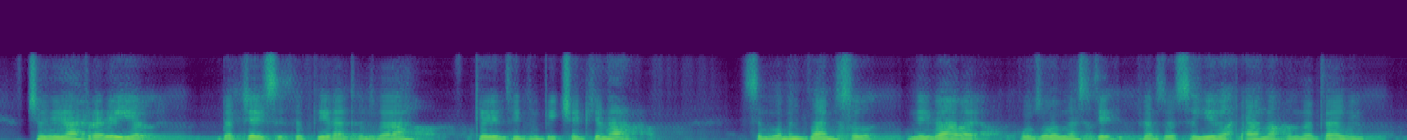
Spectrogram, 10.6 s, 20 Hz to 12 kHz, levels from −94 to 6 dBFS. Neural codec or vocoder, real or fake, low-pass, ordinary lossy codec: codec, 16 kHz, 0.5 kbps, FreqCodec, smaller model; fake; 7.2 kHz; none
